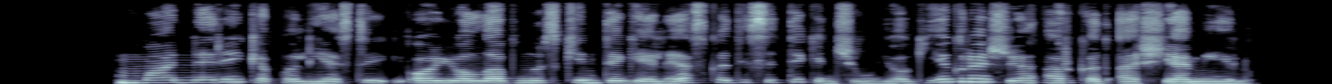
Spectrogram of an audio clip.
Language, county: Lithuanian, Vilnius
